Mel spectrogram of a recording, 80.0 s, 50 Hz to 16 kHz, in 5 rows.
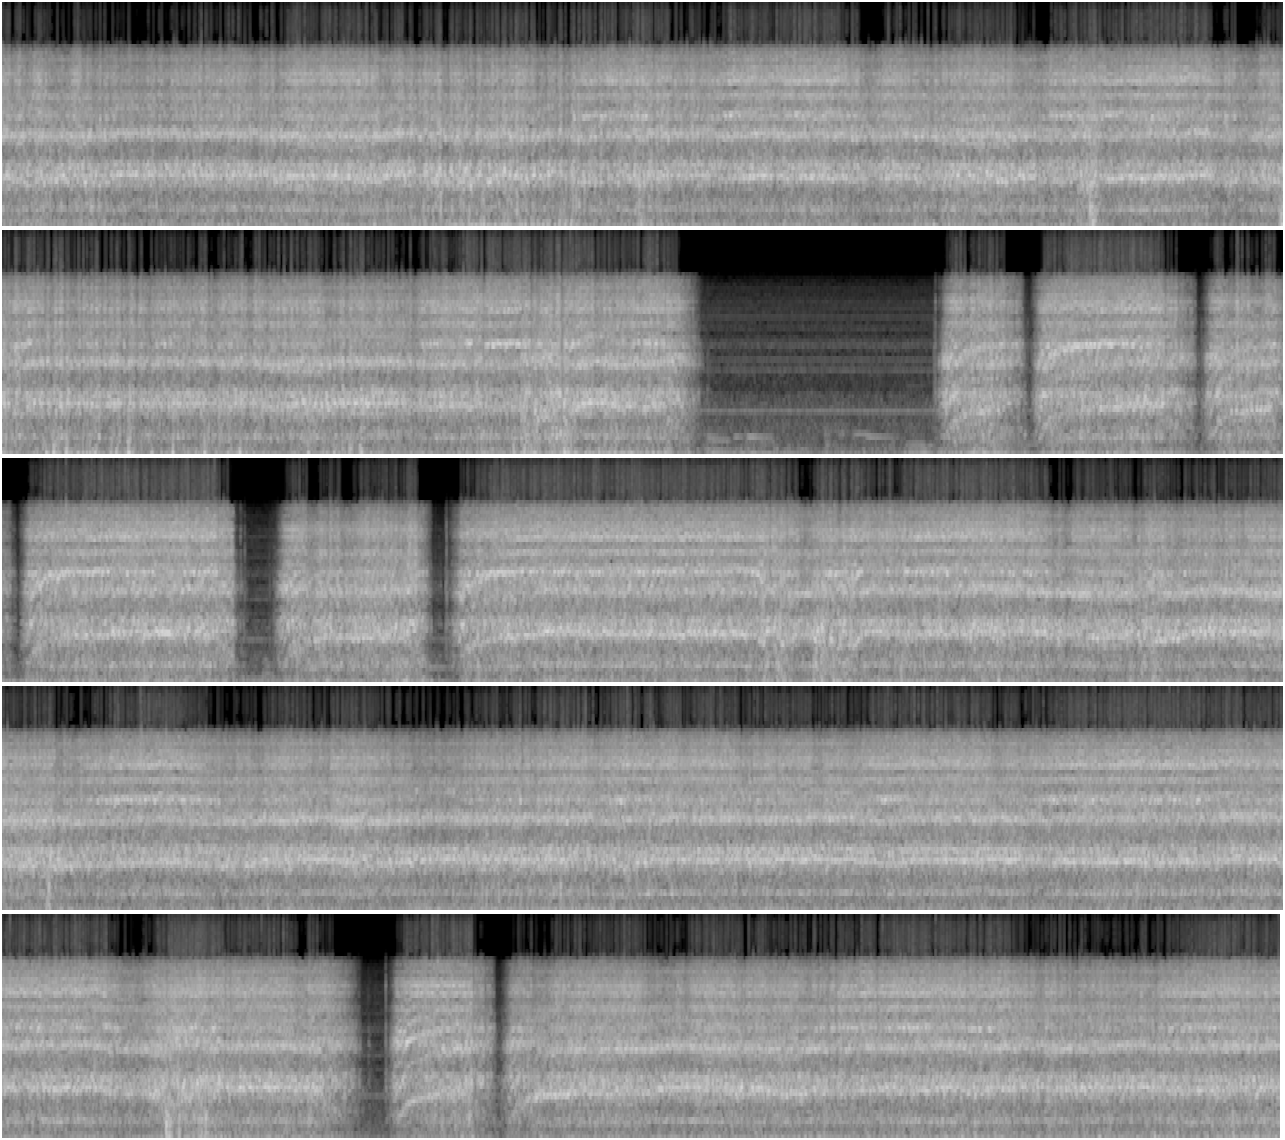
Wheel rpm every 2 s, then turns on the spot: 220, 230, 220, 220, 220, 220, 210, 220, 230, 230, 220, 220, 50, 20, 130, 130, 160, 120, 150, 190, 210, 210, 220, 220, 210, 220, 220, 230, 230, 230, 220, 210, 220, 220, 100, 160, 210, 220, 230, 230.
24-26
